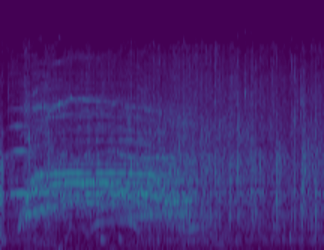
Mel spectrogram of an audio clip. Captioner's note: audience applauds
